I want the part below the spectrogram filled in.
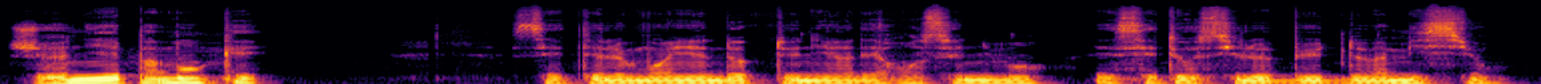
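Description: A man reading aloud, voicing an earnest, dutiful male police inspector in a formal, measured way. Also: on the low side, flat delivery, mellow, dry recording, clean studio sound, lightly acted.

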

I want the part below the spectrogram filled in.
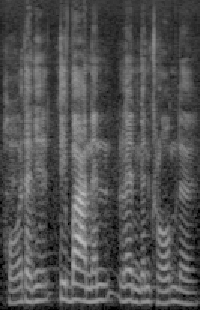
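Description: Chatty monk giving a dharma talk. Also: male voice, a little high, steady tone, fairly quick. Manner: chatty, tells anecdotes with frequent chuckles. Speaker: Buddhist monk.

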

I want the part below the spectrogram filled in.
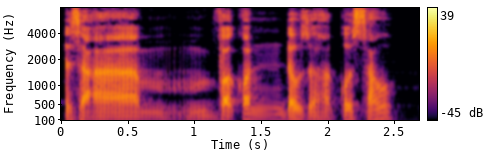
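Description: A man's voice: lowish voice, moderate pace, long reverb tail, soft background music, natural voice. A man voicing an evasive young husband in debt, who answers meekly and politely and calls out eerily in a dream.

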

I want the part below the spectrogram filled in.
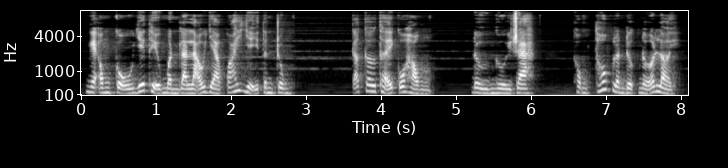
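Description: A woman narrating a horror story in a slow, measured storytelling manner. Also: fairly low pitch, a little mellow, husky, soft background music.

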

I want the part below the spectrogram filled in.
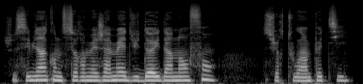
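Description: A woman's voice: lowish voice, level tone, fairly quick, warm tone, no room sound, clean studio sound, close to an everyday voice. A woman voicing a gossipy elderly village woman who talks in a confiding, old-fashioned way.

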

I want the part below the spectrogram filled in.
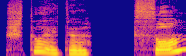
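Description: A woman's voice: medium pitch, expressive, extremely slow, dark tone, dry recording, clean studio sound. A woman voicing a flustered society hostess in an audiobook, anxious and dismayed. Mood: distraught. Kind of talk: audiobook character voice.

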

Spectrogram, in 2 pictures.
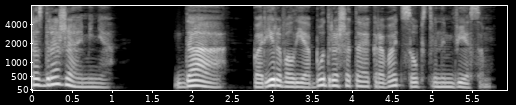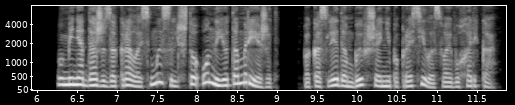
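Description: A woman narrating a first-person audiobook with wry, lively storytelling. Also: on the low side, no room sound. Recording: dry close recording.

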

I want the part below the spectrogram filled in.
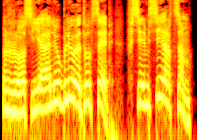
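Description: A shrill, cowering male assassin begs and wails in a high, loud, frantic voice, as a male narrator puts him on. The swings in pitch are wild and the reading is dry and close. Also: expressive, slow, no echo. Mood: panicky pleading. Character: panicky sneaky male assassin, wheedling coward.

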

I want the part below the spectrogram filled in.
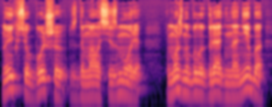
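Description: A man reading a story aloud as a narrator, measured and dramatic. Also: fairly low pitch, dark tone. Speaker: audiobook narrator. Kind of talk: scripted narration.

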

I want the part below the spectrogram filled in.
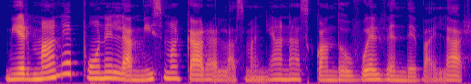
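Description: A woman's voice: fairly low pitch, measured pace, creaky. A woman reading an earnest young girl. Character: earnest young girl, eager to seem grown-up.

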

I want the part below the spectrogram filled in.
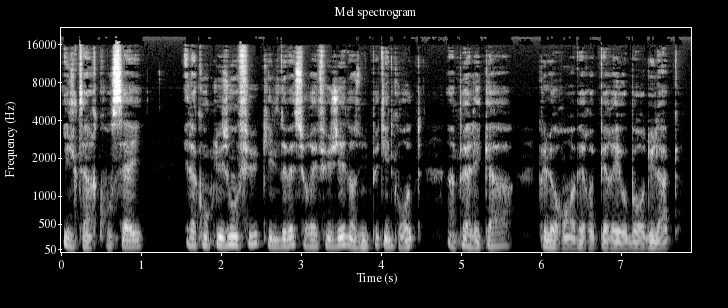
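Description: A man narrating an adventure novel aloud, steady and measured. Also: fairly low pitch, husky. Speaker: audiobook narrator. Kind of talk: scripted narration.

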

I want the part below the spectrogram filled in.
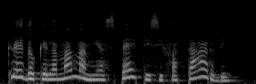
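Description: A terrified little girl in an audiobook, as a woman reader puts her on, pleading with breathless urgency. The voice rides high and strains upward. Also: sing-song, moderate pace, a little mellow, slightly rough. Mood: timid. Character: frightened little girl, desperate. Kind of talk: audiobook reading.

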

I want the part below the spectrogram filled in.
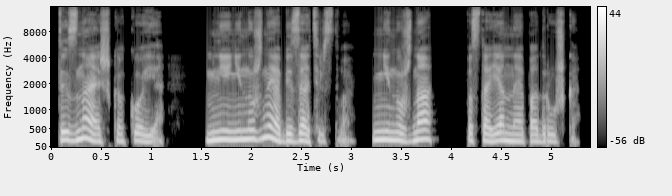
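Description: Woman reading as guilty young boyfriend, hushed murmuring, warm dark voice. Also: mid-range voice, moderate pace, no echo, clean studio sound, lightly acted. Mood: remorseful. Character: young man, guilt-ridden withdrawn boyfriend.

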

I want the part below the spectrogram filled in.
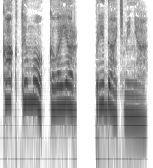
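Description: Female reader doing the captive heroine, young and fiery, high and furious. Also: animated, slow, slightly rough, dry recording, studio quality, heavily acted. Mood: defiant. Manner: defiant, shouting.

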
